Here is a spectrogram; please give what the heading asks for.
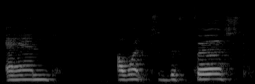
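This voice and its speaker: A woman in her late thirties, a former rifle shooter from Denmark, answering interview questions in a measured, unhurried way with pauses between phrases. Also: fairly high pitch, flat delivery, warm tone. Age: 30s. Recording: echoey room.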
